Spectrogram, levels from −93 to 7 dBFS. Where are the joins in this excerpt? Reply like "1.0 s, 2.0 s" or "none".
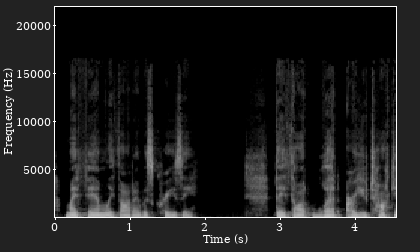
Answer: none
